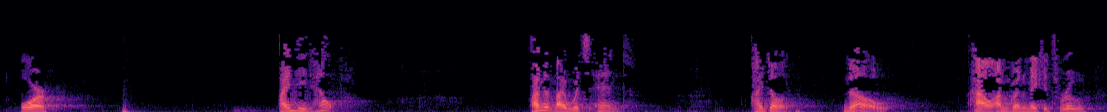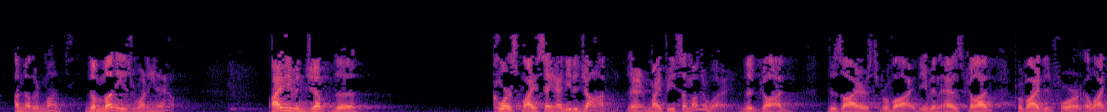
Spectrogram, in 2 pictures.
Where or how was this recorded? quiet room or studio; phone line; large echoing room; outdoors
large echoing room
